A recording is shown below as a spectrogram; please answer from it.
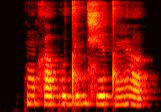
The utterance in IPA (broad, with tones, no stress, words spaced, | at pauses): kõ˦˥xa˦˥ɡʷɨ˦˥ di˦˥nɕe˦˥tẽ˧˥˧ɐ̯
